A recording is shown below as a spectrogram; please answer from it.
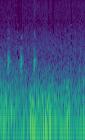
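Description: A chicken clucks in The Infected survival video game, a few short clucks standing out over a steady low rumble of ambient wind or storm noise.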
